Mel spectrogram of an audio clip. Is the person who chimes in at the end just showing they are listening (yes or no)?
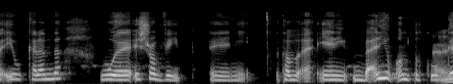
yes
